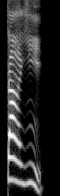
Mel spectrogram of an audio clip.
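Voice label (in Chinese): "大意", Chinese; HSK6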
